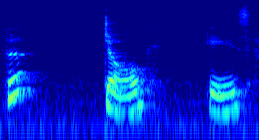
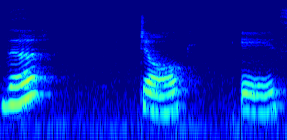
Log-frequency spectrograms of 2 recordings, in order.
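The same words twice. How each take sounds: The two takes are said the same way.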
